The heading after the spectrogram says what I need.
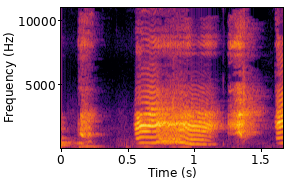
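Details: Newborn baby shortly after delivery: short bursts of a high, clear cry in a quiet room, a normal vigorous cry.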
